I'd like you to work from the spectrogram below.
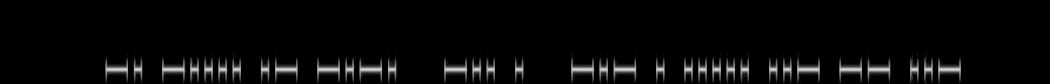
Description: Morse code, heard as a keyed tone, about 17 wpm, 700 Hz. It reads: N6AC DE KE5UMU
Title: USA Callsign DE Callsign 17wpm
